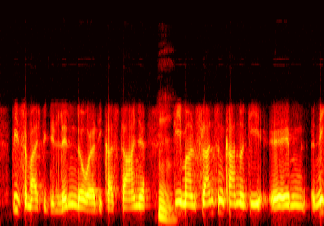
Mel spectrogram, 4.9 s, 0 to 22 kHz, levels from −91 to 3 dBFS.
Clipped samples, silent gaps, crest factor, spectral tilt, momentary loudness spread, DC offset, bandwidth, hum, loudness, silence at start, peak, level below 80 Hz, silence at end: under 0.1%; none; 18 dB; -8.5 dB/octave; 6 LU; under 0.1%; 4.5 kHz; none; -21 LUFS; 0.2 s; -4 dBFS; -62 dBFS; 0 s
